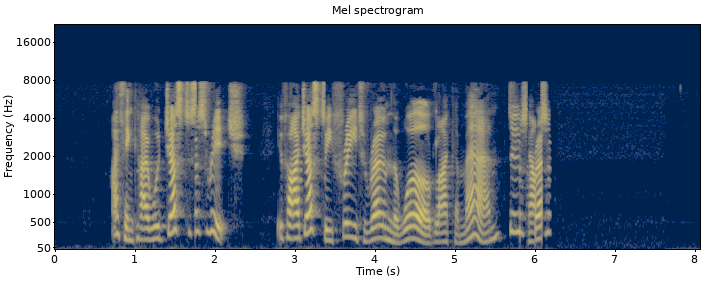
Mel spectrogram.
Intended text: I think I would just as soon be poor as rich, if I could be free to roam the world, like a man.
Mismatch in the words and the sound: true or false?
true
